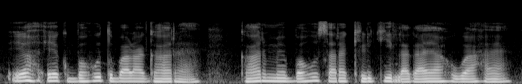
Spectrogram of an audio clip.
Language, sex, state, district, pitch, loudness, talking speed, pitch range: Hindi, male, Jharkhand, Palamu, 140 Hz, -14 LUFS, 160 wpm, 130-150 Hz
